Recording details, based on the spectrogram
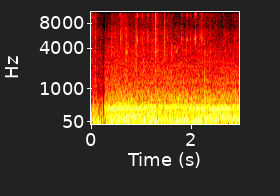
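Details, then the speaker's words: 2003 Honda Element driving on test run after aftermarket axle replacement: steady low hum at fixed pitch over road roar at constant speed; wheel-bearing-type growl persists, cause suspected, not confirmed. "the noise that i'm complaining about is still there and it's definitely like a wheel bearing type noise here"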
